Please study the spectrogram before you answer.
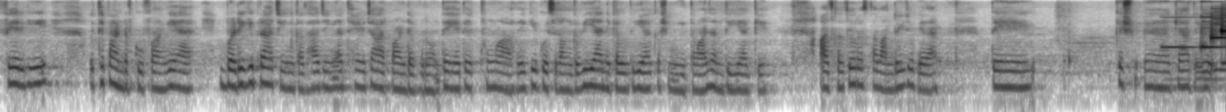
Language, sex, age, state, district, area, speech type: Dogri, female, 30-45, Jammu and Kashmir, Jammu, urban, spontaneous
